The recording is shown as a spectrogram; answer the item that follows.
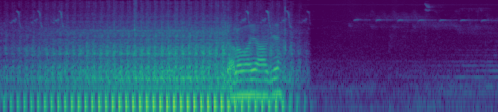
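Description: Royal Enfield Bullet's single-cylinder engine running at idle with a rapid, even thump, about eight beats a second, growing louder. It stops abruptly a little before four seconds in, leaving birds chirping faintly.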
